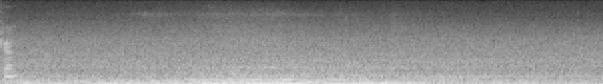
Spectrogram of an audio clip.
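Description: A low vehicle rumble that swells about two to three seconds in and then eases off.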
